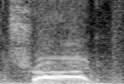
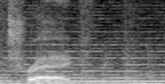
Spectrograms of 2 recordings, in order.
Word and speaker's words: Trag: It's not General Trog, like I said before. It's actually General Trag.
